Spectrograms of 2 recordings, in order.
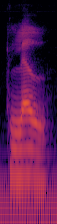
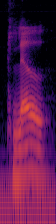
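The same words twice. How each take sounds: Both takes have the same delivery.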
